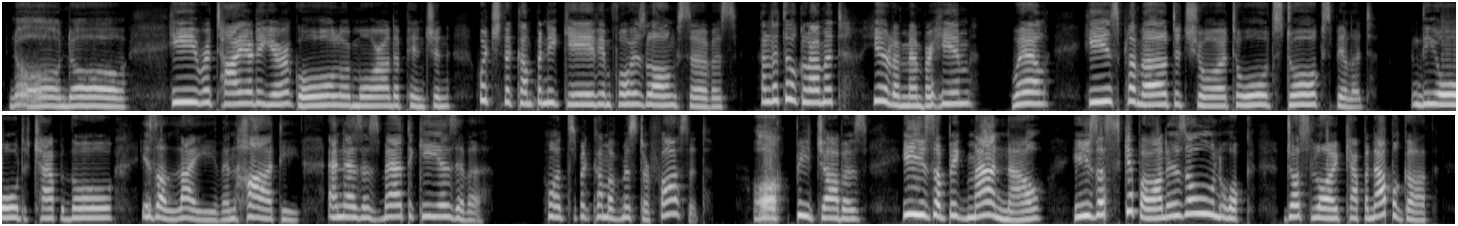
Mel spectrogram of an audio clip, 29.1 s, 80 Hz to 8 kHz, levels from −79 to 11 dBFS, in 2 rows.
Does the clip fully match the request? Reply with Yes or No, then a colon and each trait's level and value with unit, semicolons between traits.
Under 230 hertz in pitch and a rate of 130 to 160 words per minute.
No: very high, 265 Hz; average, 150 wpm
